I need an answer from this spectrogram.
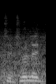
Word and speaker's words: Tutula: My boys next versus Kobe Maxwell from Tutula Jiu-Jitsu. Yeah. So Tutula's they want to make sure we pronounce their name right. It's Tutula. Tutula? Oh, I'm sorry, Tutula. Tutula It's Academy, Tutula. Jiu-Jitsu Academy, out of Corpus Christi, Texas.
